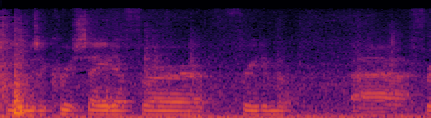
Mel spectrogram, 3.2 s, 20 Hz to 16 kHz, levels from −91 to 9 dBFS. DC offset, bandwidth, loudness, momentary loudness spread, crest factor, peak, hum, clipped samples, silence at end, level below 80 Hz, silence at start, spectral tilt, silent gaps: under 0.1%; 12.5 kHz; -33 LUFS; 10 LU; 20 dB; -12 dBFS; none; under 0.1%; 0 s; -42 dBFS; 0 s; -6.5 dB/octave; none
